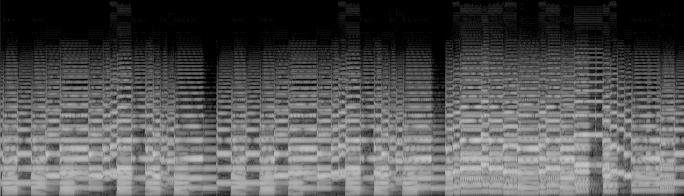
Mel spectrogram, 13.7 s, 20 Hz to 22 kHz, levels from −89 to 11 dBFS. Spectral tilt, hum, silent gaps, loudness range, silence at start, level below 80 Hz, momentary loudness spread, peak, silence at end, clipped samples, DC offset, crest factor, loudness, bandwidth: -5.5 dB/octave; none; none; 4 LU; 0 s; -62 dBFS; 6 LU; 0 dBFS; 0 s; under 0.1%; under 0.1%; 14 dB; -15 LUFS; 9.6 kHz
